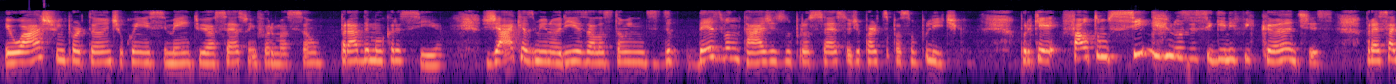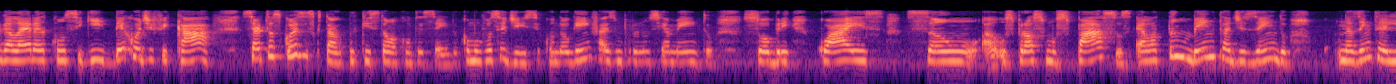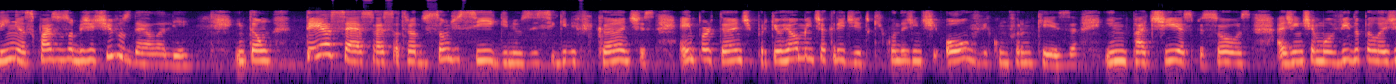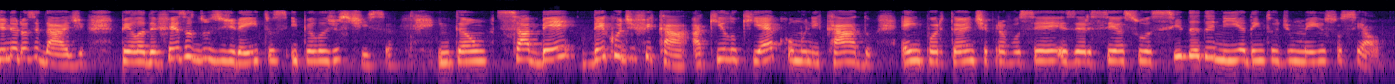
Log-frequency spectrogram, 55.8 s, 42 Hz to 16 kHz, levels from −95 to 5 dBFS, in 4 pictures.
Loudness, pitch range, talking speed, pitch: -18 LUFS, 205-240 Hz, 140 wpm, 220 Hz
